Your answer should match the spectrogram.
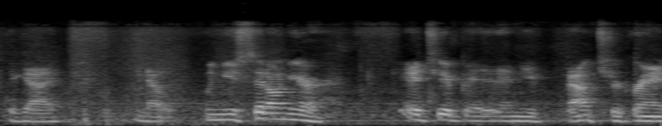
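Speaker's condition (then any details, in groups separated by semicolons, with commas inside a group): ALS, severe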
